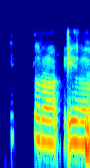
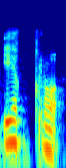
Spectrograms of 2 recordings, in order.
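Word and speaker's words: اقرأ: Nah, yang iqrai itu sebenarnya tetap sukun ya, tetap sukun karena dia kalimat perintah harakatnya tetap sukun. Tapi kalau mau dibaca ya bacanya tetap sukun karena enggak ada alif lam setelahnya. Jadi, iqro anta al-Qur'an.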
